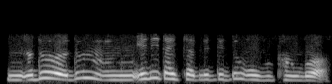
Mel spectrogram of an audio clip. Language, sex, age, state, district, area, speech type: Manipuri, female, 18-30, Manipur, Kangpokpi, rural, conversation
